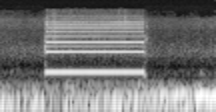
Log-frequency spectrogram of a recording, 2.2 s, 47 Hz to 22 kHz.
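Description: Telephone ringback tone of an outgoing call waiting to be answered: one steady beep about a second long, at the German 425 Hz ringing pitch, over the low rumble of a car cabin.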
